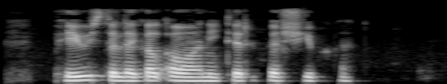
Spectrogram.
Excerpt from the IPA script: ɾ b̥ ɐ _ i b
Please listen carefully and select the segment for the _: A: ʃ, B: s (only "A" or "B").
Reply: A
